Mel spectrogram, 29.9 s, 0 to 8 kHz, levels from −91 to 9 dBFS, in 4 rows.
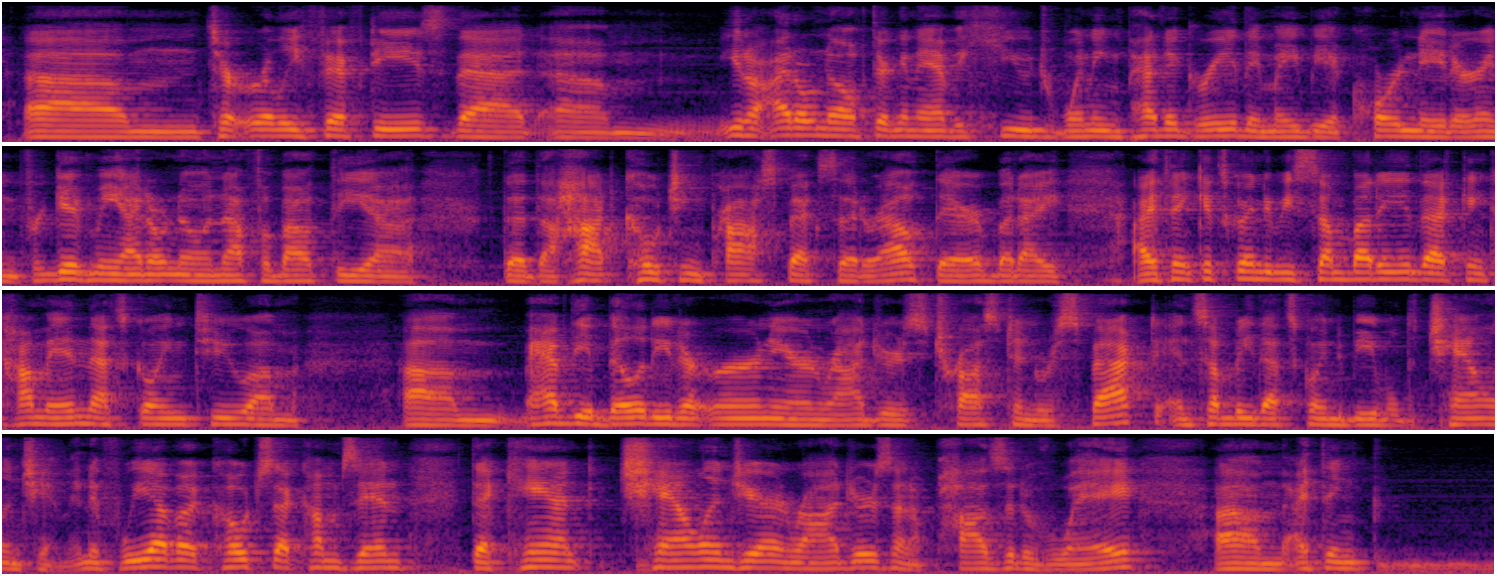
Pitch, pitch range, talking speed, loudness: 130 Hz, 115-140 Hz, 205 wpm, -25 LUFS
